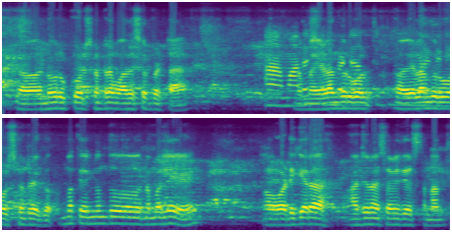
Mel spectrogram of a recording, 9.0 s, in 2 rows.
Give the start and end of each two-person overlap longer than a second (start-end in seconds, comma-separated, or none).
3.0-4.5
